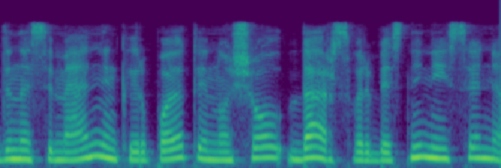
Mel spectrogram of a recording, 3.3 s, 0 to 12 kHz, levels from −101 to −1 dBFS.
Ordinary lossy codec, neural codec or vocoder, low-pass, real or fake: AAC, 64 kbps; none; 7.2 kHz; real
